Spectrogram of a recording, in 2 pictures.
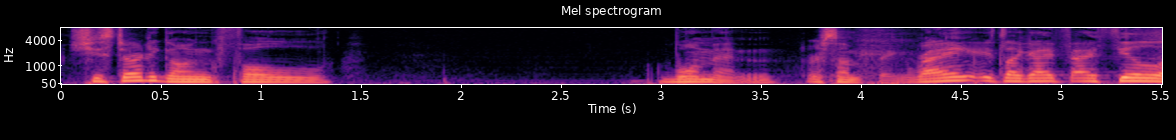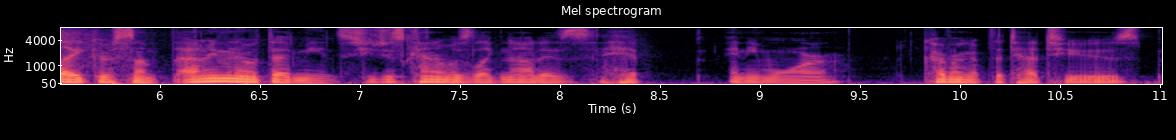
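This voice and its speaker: A man's voice: mid-range voice, normal speed, gravelly, warm tone, no room sound. A man co-hosting a podcast, chatting casually in a teasing, rambling way with lots of restarts. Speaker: podcast co-host. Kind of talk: casual gossipy chat.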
